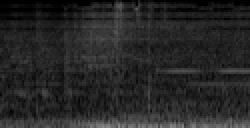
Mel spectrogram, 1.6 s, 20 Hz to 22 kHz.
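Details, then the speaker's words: 2002 Ford Escape 3.0 V6 after repairing a blown-out spark plug thread with a 5.4 Triton three-valve kit: engine catches quickly and settles to a steady, even low rumble with no misfire and no plug blowing out; clean start. "all right, sounds good. Sounds good, sounds real good. Put our hand on the engine, and it doesn't feel like it's misfiring."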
